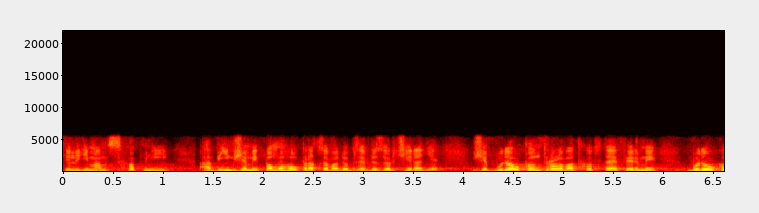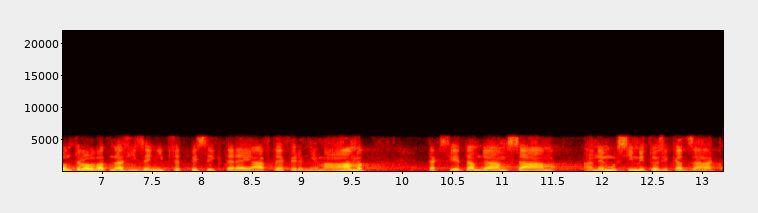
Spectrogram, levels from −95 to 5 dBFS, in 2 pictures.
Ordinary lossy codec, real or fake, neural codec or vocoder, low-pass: Opus, 16 kbps; fake; vocoder, 44.1 kHz, 128 mel bands, Pupu-Vocoder; 5.4 kHz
